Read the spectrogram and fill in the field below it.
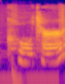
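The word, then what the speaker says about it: Colter: Coulter, spelled C-O-L-T-E-R, Coulter, with that nickname of Colt.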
